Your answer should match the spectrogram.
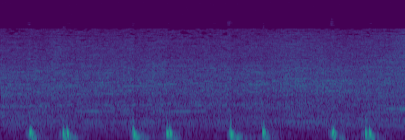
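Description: Slow heartbeat, a paired low thump (lub-dub) repeating about once a second, four beats in all.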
